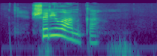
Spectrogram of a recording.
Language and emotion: Russian, positive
